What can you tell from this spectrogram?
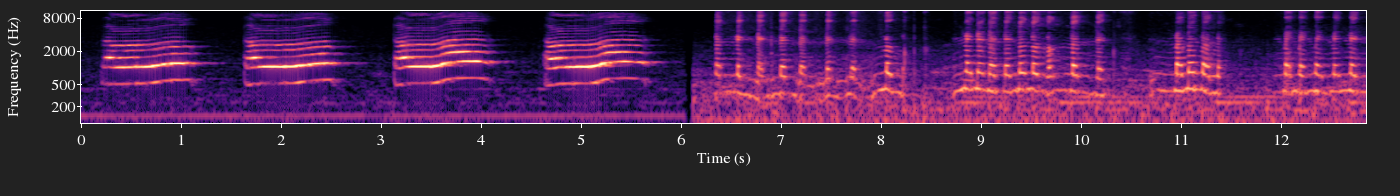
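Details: Four clear, evenly spaced meows from domestic cats indoors, each bending up then down, about one and a half seconds apart, then a busier stretch where choppy cat calls overlap with a person talking.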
